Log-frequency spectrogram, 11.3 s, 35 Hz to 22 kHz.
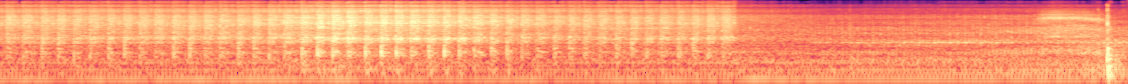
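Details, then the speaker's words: Supercharged Mini R53 project, first start attempt after engine refit: steady starter churning about three beats a second, a little slow, never catching; engine won't fire, fuel pump heard, battery light on, cause not confirmed. "What? No, it just doesn't sound like it's trying to go."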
